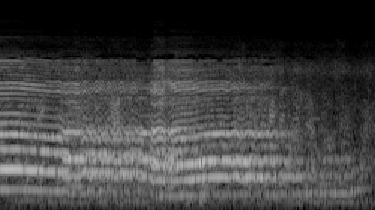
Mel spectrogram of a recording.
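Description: A young woman sings a long, wavering note up close, and the voice slowly fades.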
